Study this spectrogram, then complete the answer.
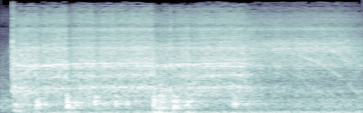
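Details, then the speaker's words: Junk Willys Jeep F-head engine, cranked by starter to check oil pressure: uneven clunks about four a second through the cranking, something loose in the lower end. "well that sounds good also sounds like something clunky in the lower end um let's ignore that for now and spin it a little more"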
